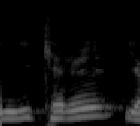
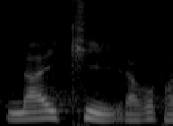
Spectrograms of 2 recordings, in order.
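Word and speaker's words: Nike: 이 니케를 영어로 나이키라고 발음합니다. 이 승리의 여신이에요.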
